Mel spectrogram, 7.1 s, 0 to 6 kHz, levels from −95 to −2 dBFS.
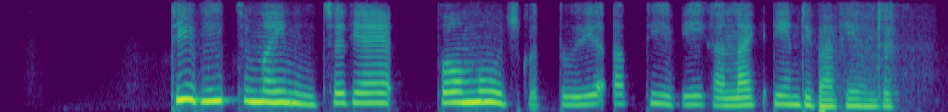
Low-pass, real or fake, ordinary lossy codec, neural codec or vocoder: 5.4 kHz; fake; Opus, 32 kbps; codec, 16 kHz, 0.5 kbps, X-Codec, HuBERT features, trained on balanced general audio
